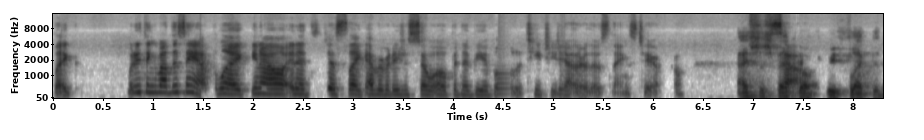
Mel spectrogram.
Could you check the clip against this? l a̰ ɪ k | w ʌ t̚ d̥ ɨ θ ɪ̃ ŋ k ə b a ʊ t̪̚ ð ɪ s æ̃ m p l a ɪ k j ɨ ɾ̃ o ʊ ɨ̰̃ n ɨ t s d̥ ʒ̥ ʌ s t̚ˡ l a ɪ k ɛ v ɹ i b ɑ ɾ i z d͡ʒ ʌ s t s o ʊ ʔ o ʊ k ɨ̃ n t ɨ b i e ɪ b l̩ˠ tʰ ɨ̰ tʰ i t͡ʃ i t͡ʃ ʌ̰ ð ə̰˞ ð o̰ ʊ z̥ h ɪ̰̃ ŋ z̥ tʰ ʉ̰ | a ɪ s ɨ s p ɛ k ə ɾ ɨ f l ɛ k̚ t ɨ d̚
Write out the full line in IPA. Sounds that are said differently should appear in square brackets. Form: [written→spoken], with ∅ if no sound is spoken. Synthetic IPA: l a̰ ɪ k | w ʌ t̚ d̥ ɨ θ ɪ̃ ŋ k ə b a ʊ t̪̚ ð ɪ s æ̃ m p l a ɪ k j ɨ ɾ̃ o ʊ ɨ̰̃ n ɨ t s d̥ ʒ̥ ʌ s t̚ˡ l a ɪ k ɛ v ɹ i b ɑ ɾ i z d͡ʒ ʌ s t s o ʊ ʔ o ʊ [k→p] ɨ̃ n t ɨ b i e ɪ b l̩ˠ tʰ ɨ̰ tʰ i t͡ʃ i t͡ʃ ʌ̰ ð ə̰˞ ð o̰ ʊ z̥ [h→θ] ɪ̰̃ ŋ z̥ tʰ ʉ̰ | a ɪ s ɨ s p ɛ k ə [ɾ→ɹ] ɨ f l ɛ k̚ t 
